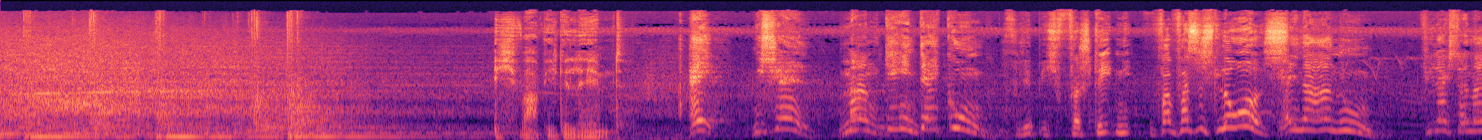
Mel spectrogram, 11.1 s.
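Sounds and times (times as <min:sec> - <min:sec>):
car speeding away: 0:00.0 - 0:05.1
speech: 0:03.8 - 0:11.1.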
